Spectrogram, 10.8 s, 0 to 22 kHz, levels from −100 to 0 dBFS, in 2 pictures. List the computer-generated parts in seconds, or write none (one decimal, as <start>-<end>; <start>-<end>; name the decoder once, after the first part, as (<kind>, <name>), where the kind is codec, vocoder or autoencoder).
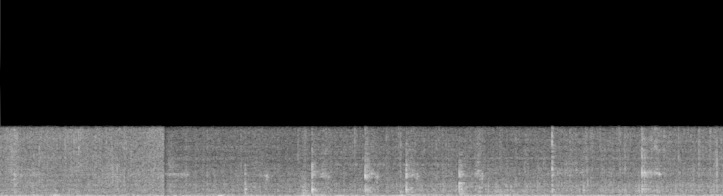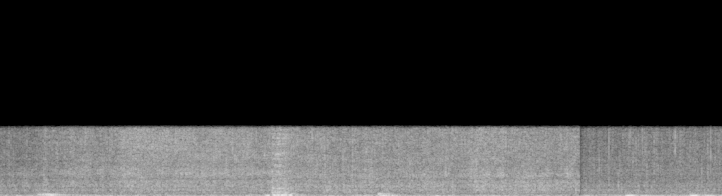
6.8-7.3 (vocoder, BigVGAN v2)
